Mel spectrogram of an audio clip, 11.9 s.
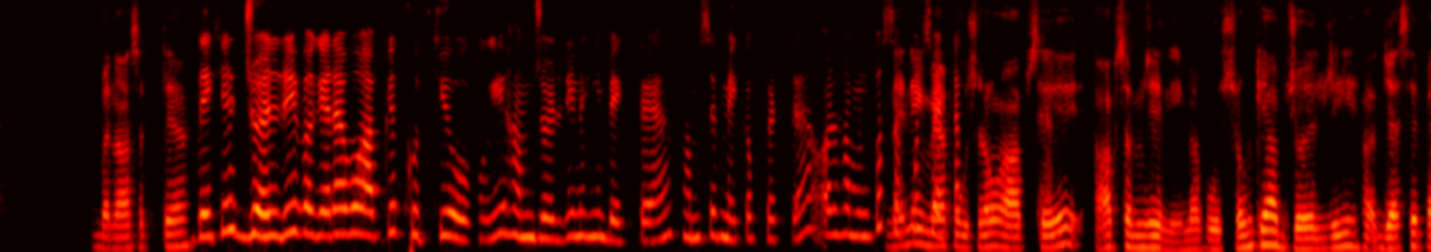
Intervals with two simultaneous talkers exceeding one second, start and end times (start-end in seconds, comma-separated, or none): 7.4-8.7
